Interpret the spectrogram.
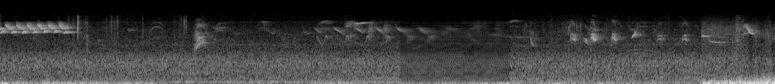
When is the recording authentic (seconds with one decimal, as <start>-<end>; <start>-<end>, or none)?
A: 0.0-4.0; 5.1-7.8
